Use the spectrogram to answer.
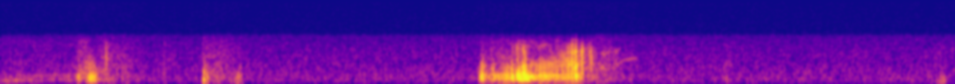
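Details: Sleeping cat snoring: soft, rattling breath sounds, a few short snorts, then a longer fluttering snore; ordinary snoring.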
